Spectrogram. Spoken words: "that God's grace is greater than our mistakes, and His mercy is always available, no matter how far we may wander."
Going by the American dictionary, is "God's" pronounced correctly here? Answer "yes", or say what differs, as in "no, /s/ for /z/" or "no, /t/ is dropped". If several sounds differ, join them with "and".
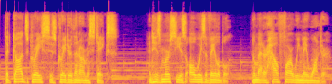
yes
